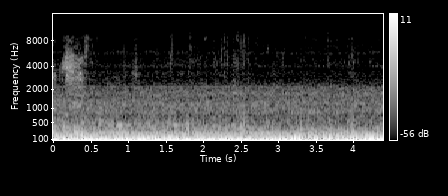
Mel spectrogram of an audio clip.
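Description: Steady deep rumble of the Falcon 9 first stage's nine Merlin engines still burning late in ascent, shortly before main engine cutoff.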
